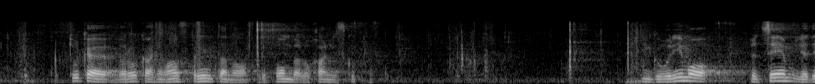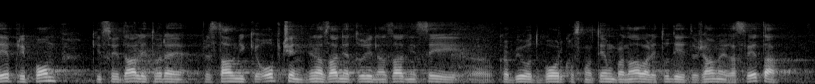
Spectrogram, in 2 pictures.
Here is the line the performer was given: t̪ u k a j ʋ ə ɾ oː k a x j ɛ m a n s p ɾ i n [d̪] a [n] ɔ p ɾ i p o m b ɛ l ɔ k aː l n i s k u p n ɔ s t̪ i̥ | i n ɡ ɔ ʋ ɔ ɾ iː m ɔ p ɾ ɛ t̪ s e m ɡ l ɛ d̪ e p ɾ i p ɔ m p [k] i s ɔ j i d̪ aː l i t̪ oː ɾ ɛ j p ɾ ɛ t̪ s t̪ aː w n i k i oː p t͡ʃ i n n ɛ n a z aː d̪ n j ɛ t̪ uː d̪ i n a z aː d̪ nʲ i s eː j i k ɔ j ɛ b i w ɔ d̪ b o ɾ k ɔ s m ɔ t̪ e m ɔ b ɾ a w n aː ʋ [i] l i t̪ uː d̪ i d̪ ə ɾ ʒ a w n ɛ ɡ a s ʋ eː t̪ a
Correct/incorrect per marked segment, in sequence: incorrect: t̪, correct, correct, incorrect: a

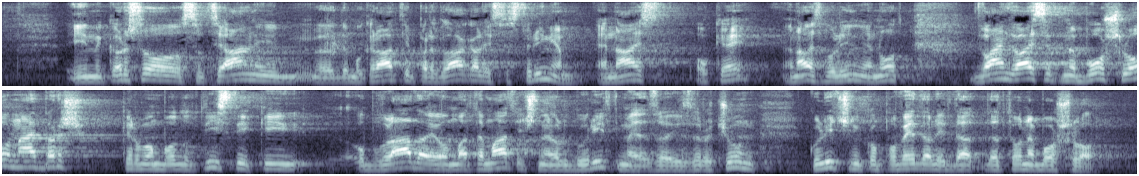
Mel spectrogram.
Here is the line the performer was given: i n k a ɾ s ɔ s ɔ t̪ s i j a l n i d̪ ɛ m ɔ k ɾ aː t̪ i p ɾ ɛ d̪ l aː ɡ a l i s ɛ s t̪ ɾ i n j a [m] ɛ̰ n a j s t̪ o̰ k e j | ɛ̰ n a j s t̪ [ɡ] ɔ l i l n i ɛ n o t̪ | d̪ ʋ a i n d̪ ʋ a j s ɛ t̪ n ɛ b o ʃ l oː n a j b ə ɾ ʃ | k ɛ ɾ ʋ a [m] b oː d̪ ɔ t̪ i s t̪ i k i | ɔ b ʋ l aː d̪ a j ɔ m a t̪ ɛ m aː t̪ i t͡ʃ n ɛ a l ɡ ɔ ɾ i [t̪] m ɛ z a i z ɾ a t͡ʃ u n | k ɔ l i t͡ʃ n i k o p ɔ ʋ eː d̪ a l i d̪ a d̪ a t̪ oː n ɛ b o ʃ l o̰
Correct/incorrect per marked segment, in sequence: correct, incorrect: b, correct, correct

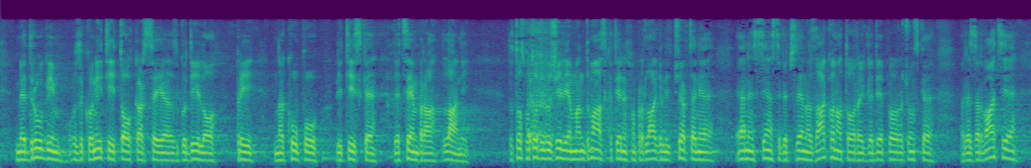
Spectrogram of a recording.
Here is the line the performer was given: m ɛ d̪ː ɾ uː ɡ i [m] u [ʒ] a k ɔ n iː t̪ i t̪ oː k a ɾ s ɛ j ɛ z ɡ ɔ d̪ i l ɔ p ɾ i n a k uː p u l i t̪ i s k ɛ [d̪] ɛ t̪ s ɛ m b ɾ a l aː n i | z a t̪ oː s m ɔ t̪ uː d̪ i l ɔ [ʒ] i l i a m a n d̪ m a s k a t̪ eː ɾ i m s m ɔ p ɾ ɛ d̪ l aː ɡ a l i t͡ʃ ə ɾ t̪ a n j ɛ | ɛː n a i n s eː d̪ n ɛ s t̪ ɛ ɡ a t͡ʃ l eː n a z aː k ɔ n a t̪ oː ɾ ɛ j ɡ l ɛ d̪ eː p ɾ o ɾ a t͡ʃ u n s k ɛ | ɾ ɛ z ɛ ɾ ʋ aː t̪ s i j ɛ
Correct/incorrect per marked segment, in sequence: correct, incorrect: z, correct, correct

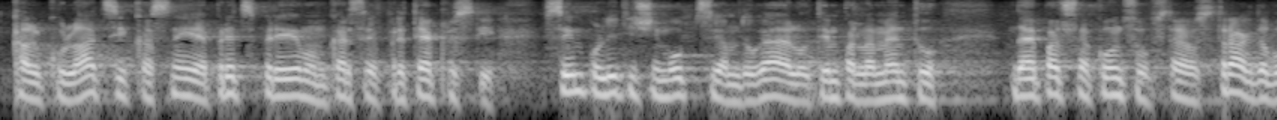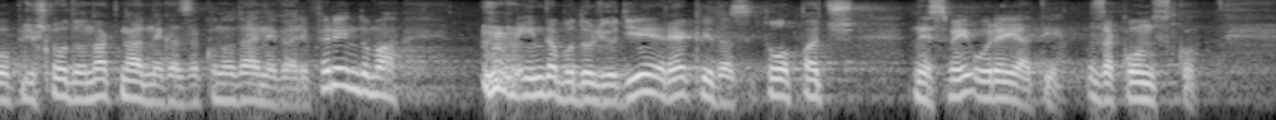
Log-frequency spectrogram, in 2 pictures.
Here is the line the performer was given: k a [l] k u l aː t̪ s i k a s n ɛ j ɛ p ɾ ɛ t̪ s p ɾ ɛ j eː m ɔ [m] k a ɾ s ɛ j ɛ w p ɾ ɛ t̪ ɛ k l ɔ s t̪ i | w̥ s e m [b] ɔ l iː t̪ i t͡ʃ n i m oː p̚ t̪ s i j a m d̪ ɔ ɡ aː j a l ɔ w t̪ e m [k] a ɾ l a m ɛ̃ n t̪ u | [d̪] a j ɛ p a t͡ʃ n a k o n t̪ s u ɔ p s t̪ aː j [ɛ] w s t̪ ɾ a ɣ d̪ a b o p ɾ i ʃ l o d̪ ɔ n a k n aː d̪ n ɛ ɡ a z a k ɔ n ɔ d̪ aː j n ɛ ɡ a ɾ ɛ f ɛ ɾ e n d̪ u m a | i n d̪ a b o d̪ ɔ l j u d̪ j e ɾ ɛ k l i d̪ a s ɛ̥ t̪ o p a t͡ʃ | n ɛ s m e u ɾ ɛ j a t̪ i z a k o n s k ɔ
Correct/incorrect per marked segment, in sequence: correct, correct, incorrect: p, incorrect: p, correct, incorrect: a

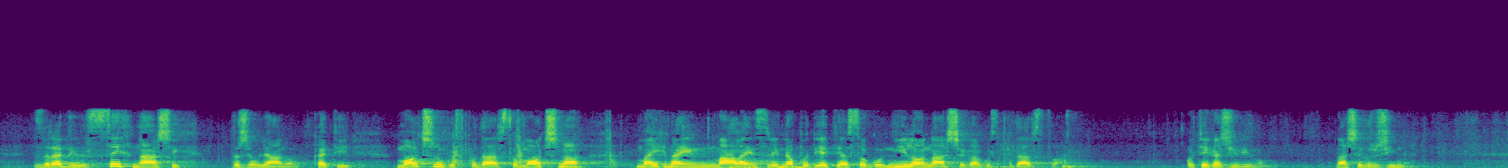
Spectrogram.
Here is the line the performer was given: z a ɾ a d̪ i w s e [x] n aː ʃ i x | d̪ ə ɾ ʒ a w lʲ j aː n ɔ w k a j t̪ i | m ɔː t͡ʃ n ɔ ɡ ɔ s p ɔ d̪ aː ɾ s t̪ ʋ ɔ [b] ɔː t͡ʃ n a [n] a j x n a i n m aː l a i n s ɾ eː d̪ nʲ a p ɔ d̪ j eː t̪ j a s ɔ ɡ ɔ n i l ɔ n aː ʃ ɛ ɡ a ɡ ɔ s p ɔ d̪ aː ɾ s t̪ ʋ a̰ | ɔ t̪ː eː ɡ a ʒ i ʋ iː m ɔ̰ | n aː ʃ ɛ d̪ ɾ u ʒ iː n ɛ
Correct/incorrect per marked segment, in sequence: correct, incorrect: m, incorrect: m

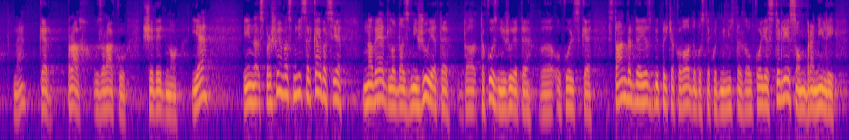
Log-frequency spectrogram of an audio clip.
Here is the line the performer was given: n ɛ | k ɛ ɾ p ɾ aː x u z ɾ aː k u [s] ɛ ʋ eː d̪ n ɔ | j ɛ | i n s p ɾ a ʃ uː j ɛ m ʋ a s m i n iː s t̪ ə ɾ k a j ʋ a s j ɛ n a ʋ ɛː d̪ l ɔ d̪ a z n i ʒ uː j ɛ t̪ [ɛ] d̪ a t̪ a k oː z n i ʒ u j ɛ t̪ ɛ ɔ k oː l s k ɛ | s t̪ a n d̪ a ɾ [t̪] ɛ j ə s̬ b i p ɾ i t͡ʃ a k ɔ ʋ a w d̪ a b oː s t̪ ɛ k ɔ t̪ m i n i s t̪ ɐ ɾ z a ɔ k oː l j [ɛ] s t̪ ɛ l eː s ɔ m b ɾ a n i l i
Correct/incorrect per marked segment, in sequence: incorrect: ʃ, correct, incorrect: d̪, correct

